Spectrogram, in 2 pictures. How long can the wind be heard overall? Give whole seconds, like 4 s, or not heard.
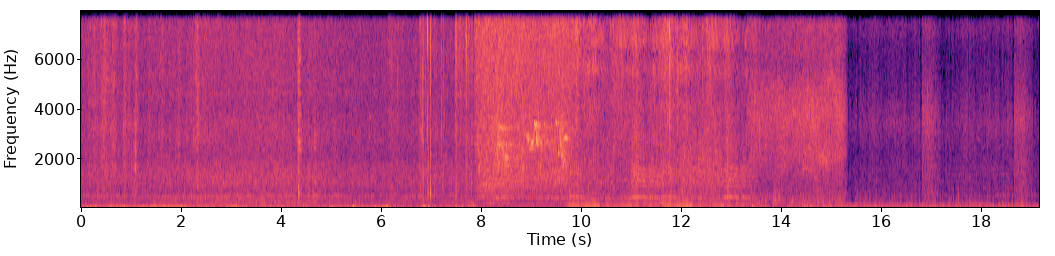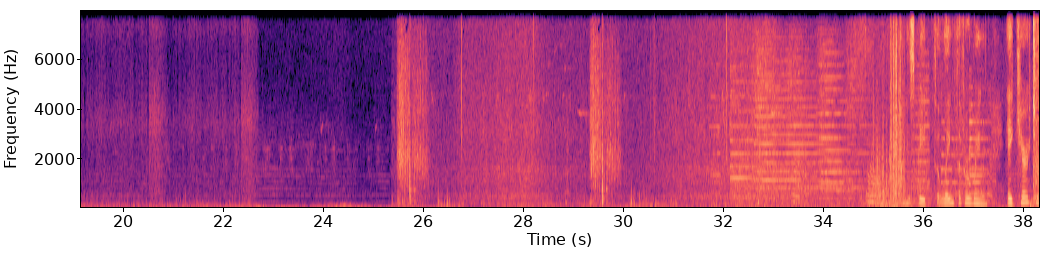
26 s.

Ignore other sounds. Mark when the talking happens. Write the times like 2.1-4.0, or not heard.
35.5-38.2.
